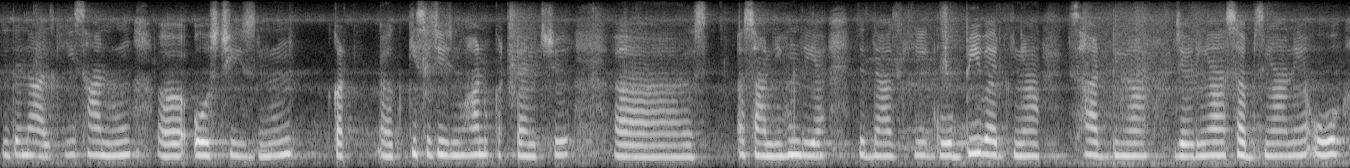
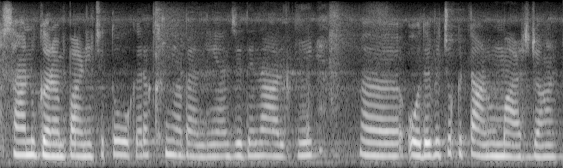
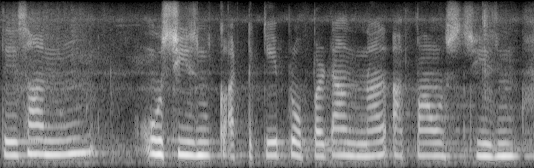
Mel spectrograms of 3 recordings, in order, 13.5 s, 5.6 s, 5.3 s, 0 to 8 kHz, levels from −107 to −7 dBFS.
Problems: none marked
